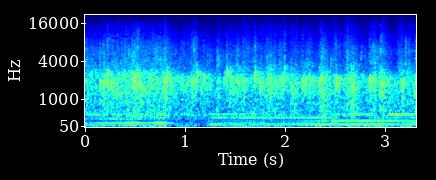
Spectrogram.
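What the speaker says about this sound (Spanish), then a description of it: "si le va a aplaudir, apláudale a Dios" A church congregation claps together during a sermon, steady applause with a low sustained organ or keyboard chord sounding beneath it.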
